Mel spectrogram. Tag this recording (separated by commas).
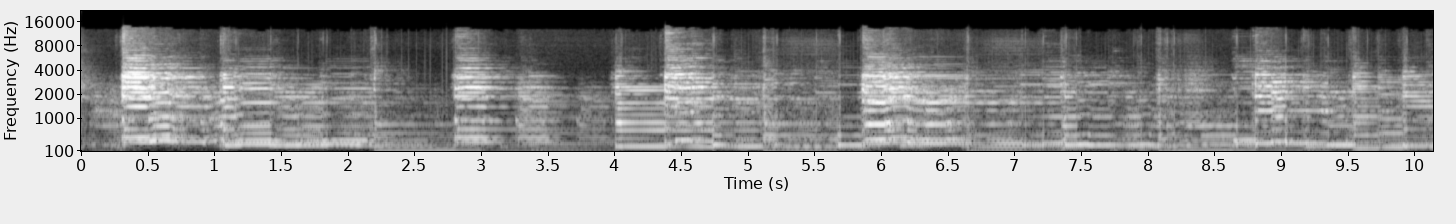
Guitar, Electric guitar, Music, Musical instrument, Plucked string instrument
